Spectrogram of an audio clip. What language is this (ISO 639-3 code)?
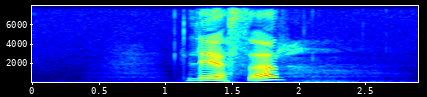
nor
